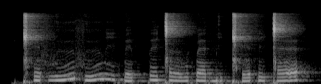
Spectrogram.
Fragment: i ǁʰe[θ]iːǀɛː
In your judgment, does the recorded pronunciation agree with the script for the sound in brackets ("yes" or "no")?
yes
